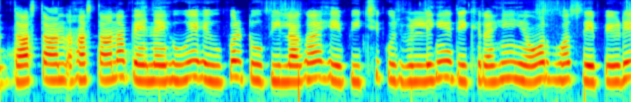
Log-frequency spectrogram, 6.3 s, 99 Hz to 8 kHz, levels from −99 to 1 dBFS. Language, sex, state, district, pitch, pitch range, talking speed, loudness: Hindi, female, Haryana, Jhajjar, 255 Hz, 245-270 Hz, 190 wpm, -16 LUFS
